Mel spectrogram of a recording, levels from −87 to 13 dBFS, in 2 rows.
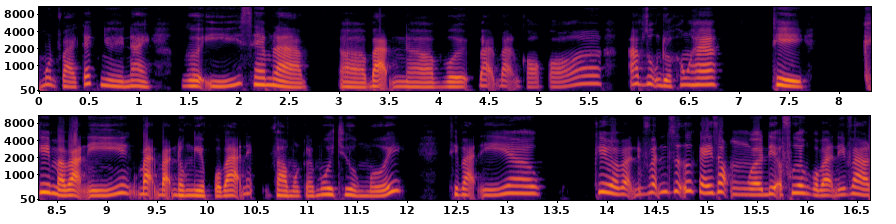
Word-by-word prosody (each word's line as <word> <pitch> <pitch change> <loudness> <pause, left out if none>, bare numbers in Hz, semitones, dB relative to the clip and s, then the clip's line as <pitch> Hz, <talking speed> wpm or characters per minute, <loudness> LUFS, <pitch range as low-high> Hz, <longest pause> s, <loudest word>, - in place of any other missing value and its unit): một 260 +5 -5
vài 190 -3 -3
cách 300 +1 -1
như 235 -3 -1
thế 200 -2 0
này, 200 -2 -1 0.3
gợi 215 0 +1
ý 210 +9 -2
xem 265 -2 +2
là, 185 -7 +3 0.3
ờ, 175 -2 -1
bạn, 195 -1 0
ờ, 180 -1 -1
với 185 -1 0
bạn 230 -1 -6
bạn 220 - -8
có 180 -2 -9
có, 190 +7 -7
á, 305 +1 -4 0.3
áp 290 +1 -3
dụng 270 -5 -3
được 220 -2 0
không 260 +2 -3
ha. 265 +1 +3 0.6
Thì 220 -7 +5 0.6
khi 325 -1 +5
mà 205 -8 +5
bạn 210 -1 +5
ấy 205 +10 +1
bạn 250 -3 +1
bạn 210 +1 +1
đồng 200 -1 +3
nghiệp 195 -2 +4
của 175 - +2
bạn 200 +5 +2
ấy 275 - -7 0.2
vào 195 -3 +2
một 180 0 -3
cái 180 - -2
môi 235 +2 +3
trường 215 -5 -2
mới 250 - +1 0.4
thì 240 - -2
bạn 225 -2 -2
ấy, 210 +5 -2
ờ 280 -1 +1 0.6
khi 335 -2 +4
mà 270 -4 +4
bạn 240 -3 -1
ấy 230 - -8
vẫn 315 +5 -2
giữ 365 +2 0
cái 295 -1 +4
giọng, 240 -9 -2
ờ, 220 0 +4
địa 255 +3 +1
phương 295 -3 +1
của 210 - -1
bạn 205 -1 +1
ấy 225 - -2
vào 240 -5 +2
225 Hz, 220 wpm, -23 LUFS, 195-270 Hz, 0.6 s, Thì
